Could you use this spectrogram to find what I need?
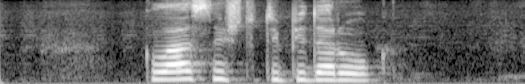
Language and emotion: Russian, neutral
